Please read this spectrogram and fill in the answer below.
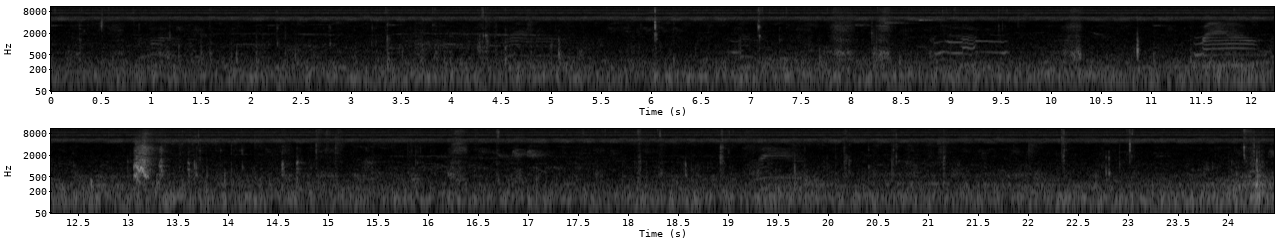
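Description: Steady high-pitched drone of an insect chorus, with scattered small clicks and smacks of eating by hand and a few short chirping calls. The loudest sound is a sharp click about halfway through.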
